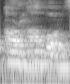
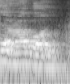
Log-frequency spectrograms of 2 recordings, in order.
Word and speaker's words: arrhabon: The Greek word for earnest there is the word arhabon. Say arhabon. I'll spell it for you. A-R-R-H-A-B-O-N.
